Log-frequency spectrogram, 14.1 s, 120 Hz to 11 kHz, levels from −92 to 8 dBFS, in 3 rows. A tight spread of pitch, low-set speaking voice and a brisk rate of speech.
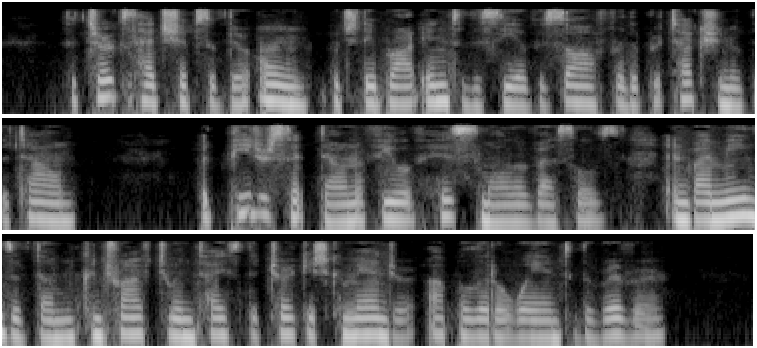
No: narrow, 1.6 semitones; medium, 185 Hz; fast, 210 wpm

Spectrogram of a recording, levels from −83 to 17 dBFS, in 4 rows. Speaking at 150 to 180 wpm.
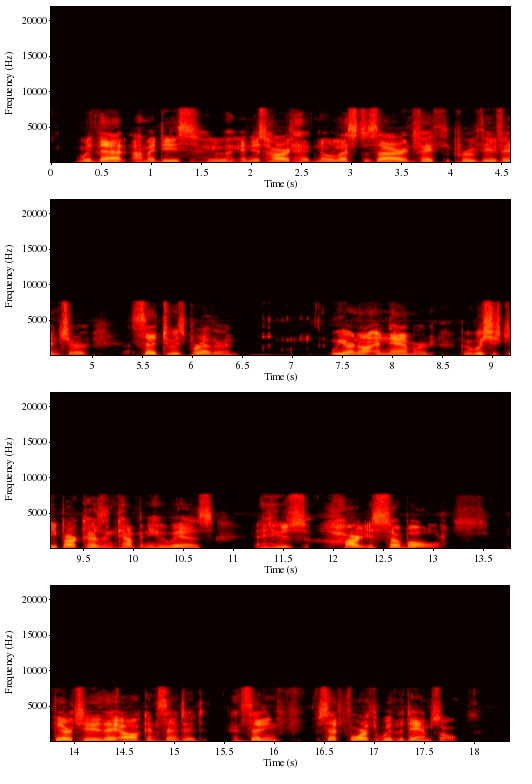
Yes: average, 165 wpm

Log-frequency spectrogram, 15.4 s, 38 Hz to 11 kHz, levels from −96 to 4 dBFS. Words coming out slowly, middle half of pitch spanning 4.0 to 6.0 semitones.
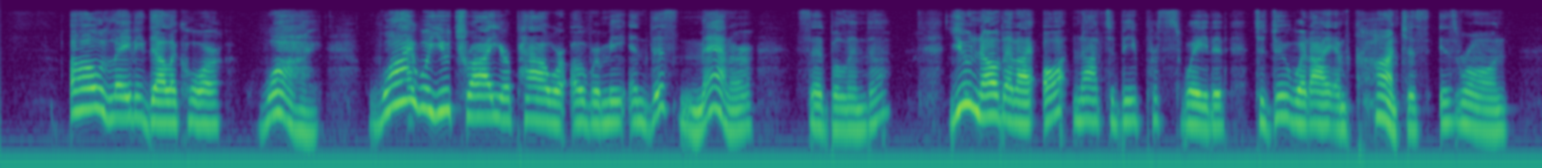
Yes: slow, 130 wpm; average, 5.1 semitones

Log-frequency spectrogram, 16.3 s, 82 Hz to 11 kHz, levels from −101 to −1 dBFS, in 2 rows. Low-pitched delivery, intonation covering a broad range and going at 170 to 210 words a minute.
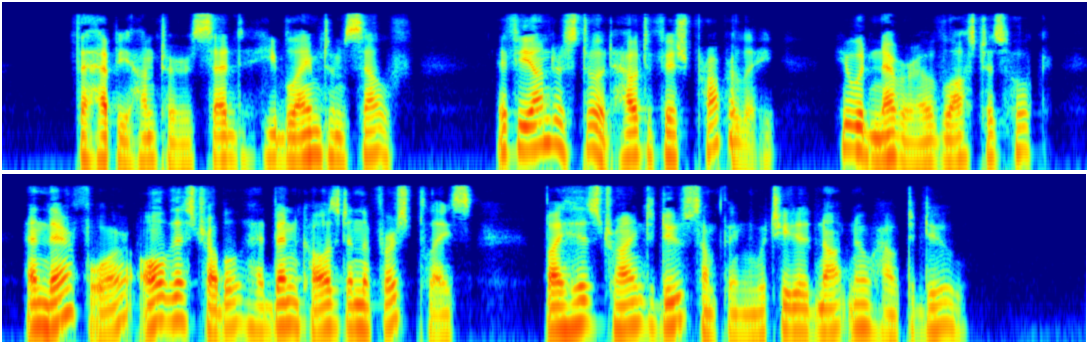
No: low, 120 Hz; average, 3.8 semitones; average, 175 wpm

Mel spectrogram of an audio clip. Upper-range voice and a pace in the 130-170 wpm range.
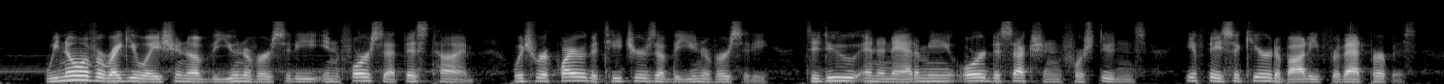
No: medium, 140 Hz; average, 150 wpm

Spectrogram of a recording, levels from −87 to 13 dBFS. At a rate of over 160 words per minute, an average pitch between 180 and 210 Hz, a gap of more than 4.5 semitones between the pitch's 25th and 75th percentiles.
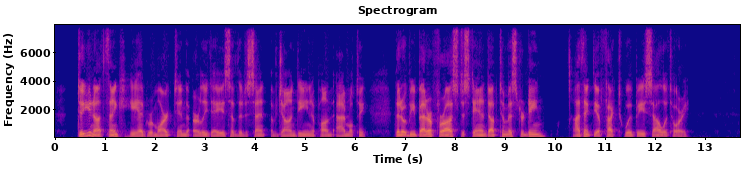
No: average, 175 wpm; low, 100 Hz; average, 5.1 semitones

